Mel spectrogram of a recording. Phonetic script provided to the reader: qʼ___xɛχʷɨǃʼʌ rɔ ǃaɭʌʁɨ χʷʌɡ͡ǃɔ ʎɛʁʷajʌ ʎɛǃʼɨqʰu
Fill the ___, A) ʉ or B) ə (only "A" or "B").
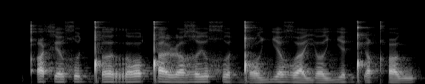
B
